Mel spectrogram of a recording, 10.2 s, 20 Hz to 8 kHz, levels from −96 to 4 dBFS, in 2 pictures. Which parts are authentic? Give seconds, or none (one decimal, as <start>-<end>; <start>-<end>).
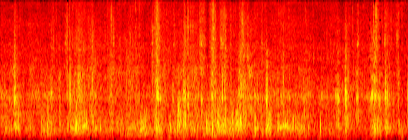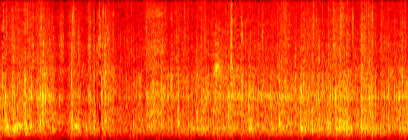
0.0-5.4; 6.2-10.2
